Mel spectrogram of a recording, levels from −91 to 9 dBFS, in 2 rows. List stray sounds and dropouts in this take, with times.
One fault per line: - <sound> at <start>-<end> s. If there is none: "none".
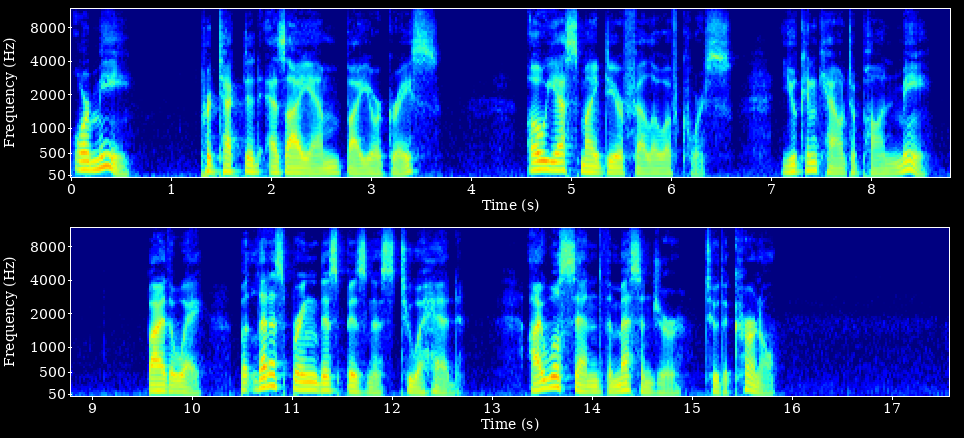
none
